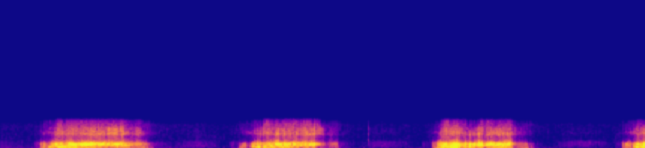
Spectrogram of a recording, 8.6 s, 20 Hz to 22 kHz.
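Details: Ordinary snoring: steady, rattling snores of about a second each, repeating roughly 23 times a minute with silence between them.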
